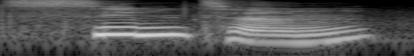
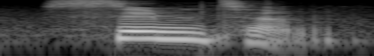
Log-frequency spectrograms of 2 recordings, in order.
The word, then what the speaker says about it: symptom: let's pronounce it correctly symptom symptom there is a p here but you don't have to pronounce it english is a lazy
